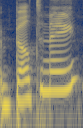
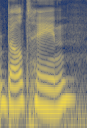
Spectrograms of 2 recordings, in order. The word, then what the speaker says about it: Beltane: Okay, Beltane or Beltane, however you want to pronounce it, does mean, like I said, in Celtic, it means bright fire.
